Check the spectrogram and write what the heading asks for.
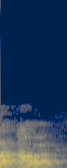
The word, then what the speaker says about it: hour: Example देखिएगा, HOUR आवर, आपने देखा आवर की स्टार्टिंग में किससे स्टार्टिंग हो रही है, एच से, इसलिए एच हमारा यहाँ पे साइलेंट हो गया और इसे हम बोलेंगे आवर।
